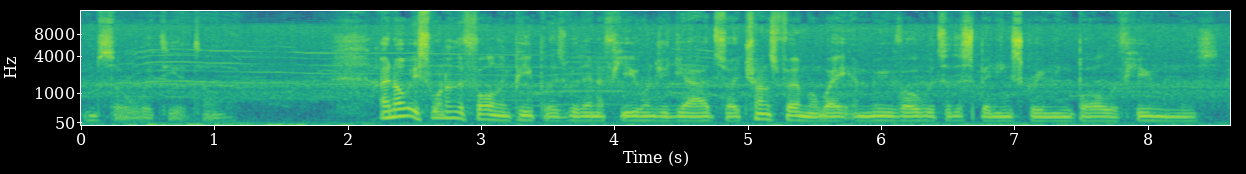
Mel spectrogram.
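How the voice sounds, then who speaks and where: A man playing a foul-mouthed, flippant werewolf killer who narrates a horror comedy audio drama in rambling, halting, sardonic asides. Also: fairly low pitch, warm tone, a little hiss or hum, natural voice. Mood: bored, sardonic.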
